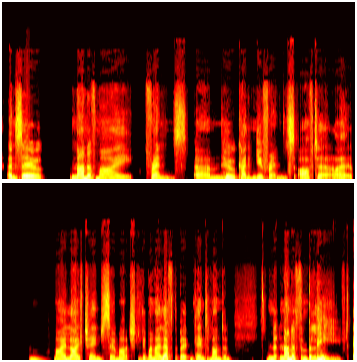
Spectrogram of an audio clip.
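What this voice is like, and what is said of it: Posh English accent. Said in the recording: “you can tell by my voice, I don't perhaps sound like a normal, well, I was told I had a poncy voice”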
